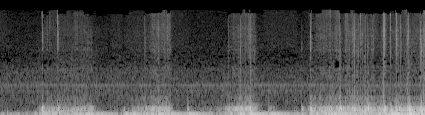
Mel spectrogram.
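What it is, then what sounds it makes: Metal microphone grille scratched. Long fingernails of both hands slowly scratch the hollow metal mesh grille and the sides of a black desktop microphone. The sound is a close, muffled, low rumbling scrape, with occasional faint bright clicks as the nails catch on the mesh.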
